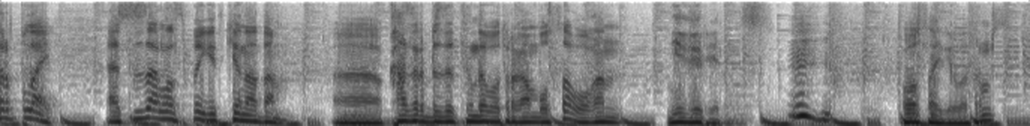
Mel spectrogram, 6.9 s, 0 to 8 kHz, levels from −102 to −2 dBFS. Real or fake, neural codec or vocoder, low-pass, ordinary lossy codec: real; none; 7.2 kHz; none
